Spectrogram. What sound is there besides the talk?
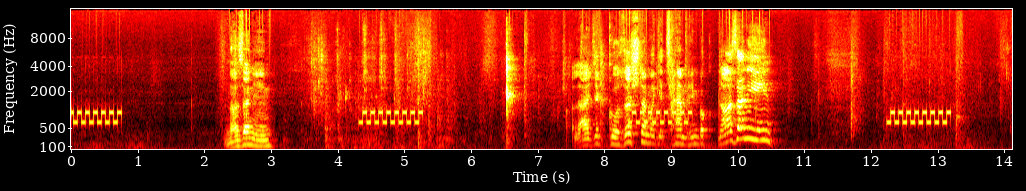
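telephone ringing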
